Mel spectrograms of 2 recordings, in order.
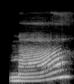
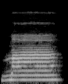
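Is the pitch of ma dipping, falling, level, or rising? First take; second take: rising; level. First: The pitch rises upward. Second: The pitch stays level throughout. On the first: "the second one is kind of like an up tone" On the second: "the first tone is a straight tone. So you just say like no intonation"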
